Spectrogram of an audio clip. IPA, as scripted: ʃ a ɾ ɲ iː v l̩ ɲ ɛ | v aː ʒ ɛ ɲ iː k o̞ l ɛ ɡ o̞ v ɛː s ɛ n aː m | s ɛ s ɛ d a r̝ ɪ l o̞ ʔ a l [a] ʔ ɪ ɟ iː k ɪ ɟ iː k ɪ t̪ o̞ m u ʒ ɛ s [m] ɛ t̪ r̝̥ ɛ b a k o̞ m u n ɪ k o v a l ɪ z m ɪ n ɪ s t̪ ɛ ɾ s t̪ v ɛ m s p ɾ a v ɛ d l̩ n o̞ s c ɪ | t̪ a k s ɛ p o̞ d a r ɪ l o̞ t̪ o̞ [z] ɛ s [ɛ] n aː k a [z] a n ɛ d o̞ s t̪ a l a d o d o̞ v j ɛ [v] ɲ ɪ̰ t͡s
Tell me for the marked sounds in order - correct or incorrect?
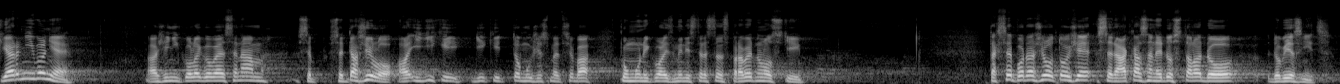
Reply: incorrect, correct, incorrect, correct, correct, incorrect

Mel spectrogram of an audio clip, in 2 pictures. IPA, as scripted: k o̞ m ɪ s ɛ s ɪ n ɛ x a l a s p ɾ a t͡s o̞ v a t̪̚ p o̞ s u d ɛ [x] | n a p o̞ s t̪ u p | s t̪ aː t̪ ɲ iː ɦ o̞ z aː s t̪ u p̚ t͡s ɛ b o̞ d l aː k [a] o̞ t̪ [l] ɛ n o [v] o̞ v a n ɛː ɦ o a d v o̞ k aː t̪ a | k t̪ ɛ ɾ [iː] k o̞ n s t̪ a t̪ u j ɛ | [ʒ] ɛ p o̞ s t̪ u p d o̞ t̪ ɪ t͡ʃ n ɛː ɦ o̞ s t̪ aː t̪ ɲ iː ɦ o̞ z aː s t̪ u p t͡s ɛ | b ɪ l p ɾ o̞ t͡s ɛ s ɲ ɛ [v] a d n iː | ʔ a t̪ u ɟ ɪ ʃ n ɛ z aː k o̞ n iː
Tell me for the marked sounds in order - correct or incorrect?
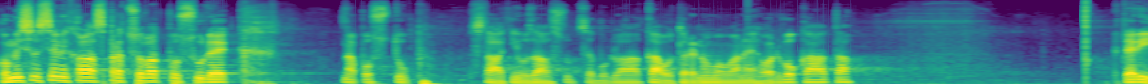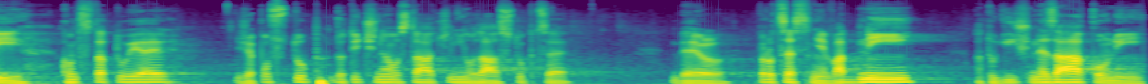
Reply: incorrect, correct, incorrect, correct, correct, correct, correct

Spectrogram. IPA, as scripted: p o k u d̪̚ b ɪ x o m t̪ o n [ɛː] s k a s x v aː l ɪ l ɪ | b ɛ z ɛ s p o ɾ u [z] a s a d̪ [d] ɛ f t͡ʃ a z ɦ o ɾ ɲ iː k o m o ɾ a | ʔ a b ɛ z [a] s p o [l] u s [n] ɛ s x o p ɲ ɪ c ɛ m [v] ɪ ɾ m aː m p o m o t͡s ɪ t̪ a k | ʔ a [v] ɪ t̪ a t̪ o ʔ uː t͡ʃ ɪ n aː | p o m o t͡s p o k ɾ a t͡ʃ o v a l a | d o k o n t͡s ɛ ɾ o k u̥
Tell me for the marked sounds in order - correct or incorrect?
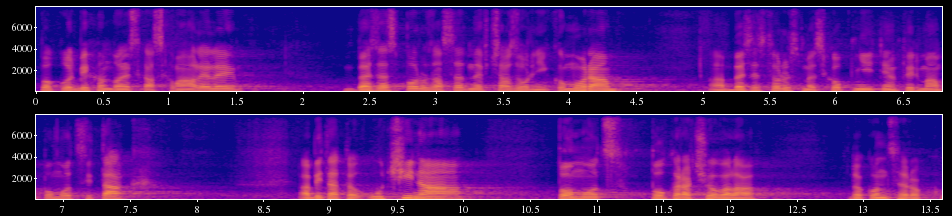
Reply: incorrect, correct, incorrect, incorrect, incorrect, incorrect, incorrect, incorrect

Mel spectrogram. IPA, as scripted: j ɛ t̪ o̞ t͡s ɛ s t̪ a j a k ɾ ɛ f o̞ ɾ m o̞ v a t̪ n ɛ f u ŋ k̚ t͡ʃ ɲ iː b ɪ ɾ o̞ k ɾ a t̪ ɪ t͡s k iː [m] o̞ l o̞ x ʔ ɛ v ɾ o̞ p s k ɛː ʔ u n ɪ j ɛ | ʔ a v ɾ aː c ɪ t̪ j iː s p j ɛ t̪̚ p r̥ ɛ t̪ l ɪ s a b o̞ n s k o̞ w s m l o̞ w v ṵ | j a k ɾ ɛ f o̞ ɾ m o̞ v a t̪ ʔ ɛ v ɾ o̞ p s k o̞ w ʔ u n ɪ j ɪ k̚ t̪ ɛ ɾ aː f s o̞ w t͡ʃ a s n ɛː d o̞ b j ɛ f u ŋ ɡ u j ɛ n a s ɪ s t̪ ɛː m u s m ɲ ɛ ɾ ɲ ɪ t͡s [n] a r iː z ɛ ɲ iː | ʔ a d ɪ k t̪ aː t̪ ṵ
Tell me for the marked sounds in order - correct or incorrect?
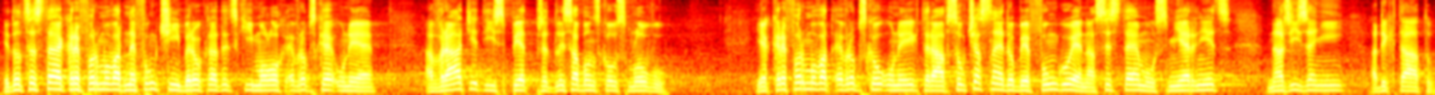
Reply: correct, correct

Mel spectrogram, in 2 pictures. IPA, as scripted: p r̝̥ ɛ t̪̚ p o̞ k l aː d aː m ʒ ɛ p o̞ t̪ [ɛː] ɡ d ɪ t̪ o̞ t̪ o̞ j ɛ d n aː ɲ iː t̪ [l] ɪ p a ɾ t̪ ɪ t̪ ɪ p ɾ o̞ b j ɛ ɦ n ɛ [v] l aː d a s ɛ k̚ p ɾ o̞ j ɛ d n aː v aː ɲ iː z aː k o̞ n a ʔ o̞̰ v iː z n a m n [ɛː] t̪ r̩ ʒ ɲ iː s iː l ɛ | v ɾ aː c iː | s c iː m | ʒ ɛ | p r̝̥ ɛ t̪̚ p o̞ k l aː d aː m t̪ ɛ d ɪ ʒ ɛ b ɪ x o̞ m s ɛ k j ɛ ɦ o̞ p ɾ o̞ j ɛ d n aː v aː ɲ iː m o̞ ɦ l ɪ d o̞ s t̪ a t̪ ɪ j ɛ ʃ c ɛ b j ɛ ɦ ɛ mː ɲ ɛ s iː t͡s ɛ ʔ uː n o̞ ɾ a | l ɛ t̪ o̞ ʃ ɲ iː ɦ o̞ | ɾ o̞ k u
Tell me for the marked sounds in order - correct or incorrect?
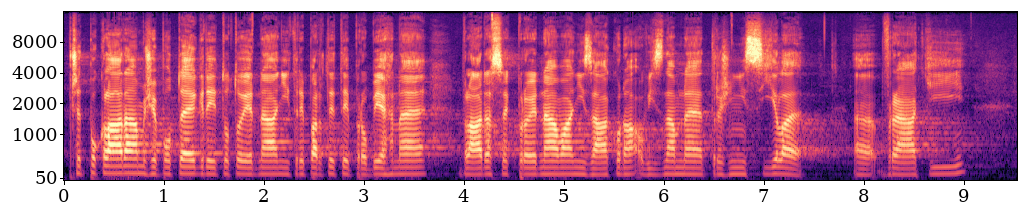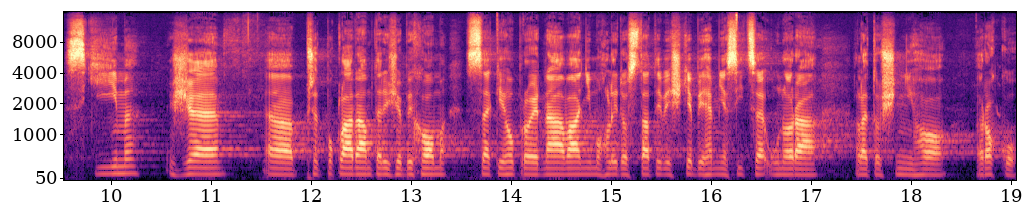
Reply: correct, incorrect, correct, correct

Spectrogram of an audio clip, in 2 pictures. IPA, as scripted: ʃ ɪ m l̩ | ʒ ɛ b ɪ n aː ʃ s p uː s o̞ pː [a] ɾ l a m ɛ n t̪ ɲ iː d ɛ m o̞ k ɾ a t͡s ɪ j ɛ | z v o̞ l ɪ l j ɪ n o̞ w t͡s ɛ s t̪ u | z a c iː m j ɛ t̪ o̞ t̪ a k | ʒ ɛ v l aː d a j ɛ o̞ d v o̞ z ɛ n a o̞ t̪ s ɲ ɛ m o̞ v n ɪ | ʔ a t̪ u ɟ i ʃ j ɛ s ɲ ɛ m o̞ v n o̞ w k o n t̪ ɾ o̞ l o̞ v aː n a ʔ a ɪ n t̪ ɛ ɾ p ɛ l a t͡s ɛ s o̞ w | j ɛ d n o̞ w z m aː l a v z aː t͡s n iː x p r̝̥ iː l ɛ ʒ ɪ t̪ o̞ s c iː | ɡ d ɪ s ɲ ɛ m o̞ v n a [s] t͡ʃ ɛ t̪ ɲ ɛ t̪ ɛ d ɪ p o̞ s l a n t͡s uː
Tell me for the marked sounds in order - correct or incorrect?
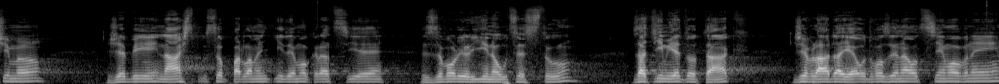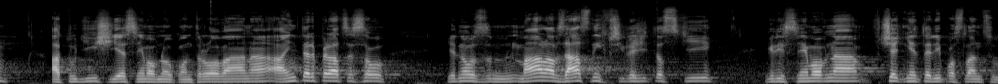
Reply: correct, incorrect

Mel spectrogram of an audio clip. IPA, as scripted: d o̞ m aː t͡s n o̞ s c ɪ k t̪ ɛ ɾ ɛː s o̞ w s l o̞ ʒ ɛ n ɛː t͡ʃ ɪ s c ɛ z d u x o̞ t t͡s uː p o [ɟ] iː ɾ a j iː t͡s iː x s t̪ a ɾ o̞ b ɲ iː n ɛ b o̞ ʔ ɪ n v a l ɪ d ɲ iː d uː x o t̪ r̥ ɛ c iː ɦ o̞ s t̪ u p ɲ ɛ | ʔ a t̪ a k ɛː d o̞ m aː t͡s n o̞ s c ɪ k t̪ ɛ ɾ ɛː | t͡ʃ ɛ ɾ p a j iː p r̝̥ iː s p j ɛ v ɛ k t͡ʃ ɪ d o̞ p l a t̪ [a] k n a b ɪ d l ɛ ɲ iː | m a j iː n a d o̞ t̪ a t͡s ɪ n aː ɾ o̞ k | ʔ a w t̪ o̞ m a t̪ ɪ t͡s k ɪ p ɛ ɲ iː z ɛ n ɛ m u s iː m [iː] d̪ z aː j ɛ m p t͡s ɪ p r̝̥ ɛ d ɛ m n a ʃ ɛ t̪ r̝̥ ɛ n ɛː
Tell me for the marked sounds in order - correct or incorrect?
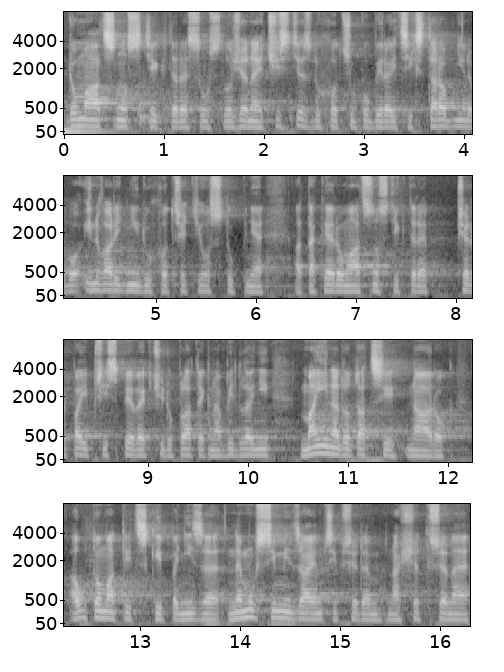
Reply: incorrect, incorrect, correct

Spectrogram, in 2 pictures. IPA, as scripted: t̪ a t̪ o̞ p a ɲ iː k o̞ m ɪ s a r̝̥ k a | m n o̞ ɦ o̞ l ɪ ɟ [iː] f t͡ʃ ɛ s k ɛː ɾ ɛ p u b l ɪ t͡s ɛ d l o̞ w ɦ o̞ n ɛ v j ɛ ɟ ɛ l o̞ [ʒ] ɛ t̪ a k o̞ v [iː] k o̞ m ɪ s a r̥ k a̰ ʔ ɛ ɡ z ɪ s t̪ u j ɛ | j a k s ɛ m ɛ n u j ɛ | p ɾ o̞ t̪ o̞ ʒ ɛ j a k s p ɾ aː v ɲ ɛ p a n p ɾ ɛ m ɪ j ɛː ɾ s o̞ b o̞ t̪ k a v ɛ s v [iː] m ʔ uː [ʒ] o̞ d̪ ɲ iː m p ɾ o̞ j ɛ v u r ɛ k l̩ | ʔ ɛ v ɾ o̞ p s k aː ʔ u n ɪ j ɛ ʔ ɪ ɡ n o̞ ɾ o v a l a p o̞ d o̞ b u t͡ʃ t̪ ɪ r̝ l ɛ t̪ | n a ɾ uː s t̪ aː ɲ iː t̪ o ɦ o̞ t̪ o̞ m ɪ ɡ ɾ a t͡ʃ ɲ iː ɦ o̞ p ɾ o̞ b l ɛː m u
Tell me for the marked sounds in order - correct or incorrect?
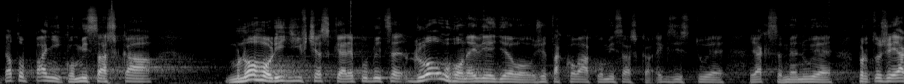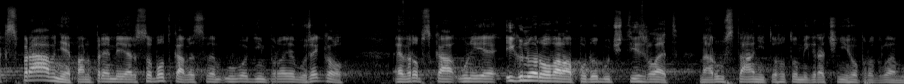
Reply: correct, correct, incorrect, incorrect, incorrect

